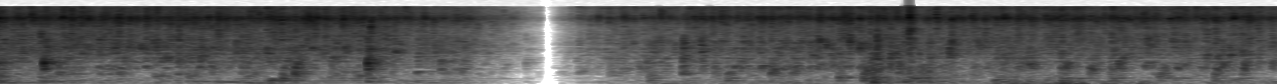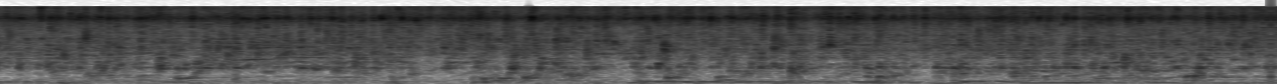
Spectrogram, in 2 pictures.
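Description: Steady hiss of running water, like a tap left running. It cuts out completely for a moment about two and a half seconds in, then carries on unchanged.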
